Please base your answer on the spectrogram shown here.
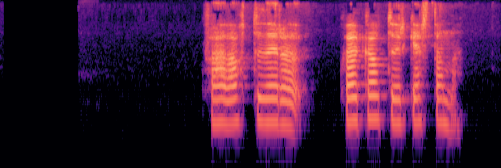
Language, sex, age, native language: Icelandic, female, 40-49, Icelandic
